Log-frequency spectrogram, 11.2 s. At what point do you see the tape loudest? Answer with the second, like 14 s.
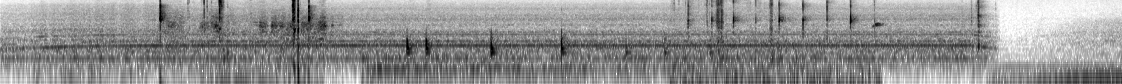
3 s.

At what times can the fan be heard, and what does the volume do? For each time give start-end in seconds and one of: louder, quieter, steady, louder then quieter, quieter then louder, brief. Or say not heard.
0.0-11.1 steady.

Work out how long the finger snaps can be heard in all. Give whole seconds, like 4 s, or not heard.
4 s.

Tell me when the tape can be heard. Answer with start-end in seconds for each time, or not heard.
1.9-3.2, 6.8-7.8.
